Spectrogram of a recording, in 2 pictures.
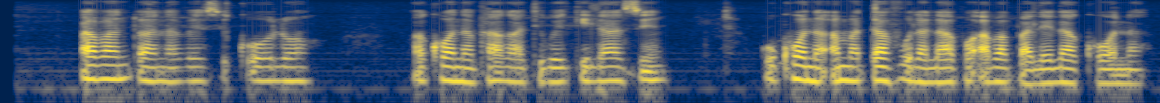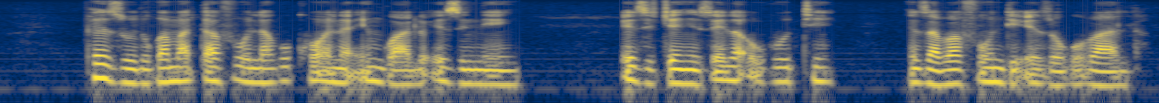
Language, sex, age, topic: North Ndebele, male, 36-49, education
